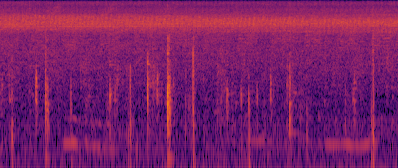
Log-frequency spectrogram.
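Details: Late-summer cicada chorus in the wooded hills around Kabusanji temple, Takatsuki, Japan: an unbroken high, even buzz runs beneath scattered sharp ticks and clicks.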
